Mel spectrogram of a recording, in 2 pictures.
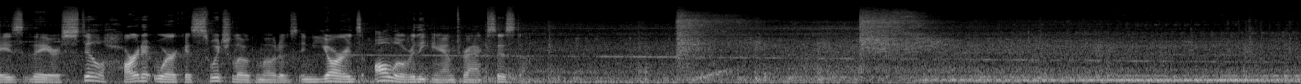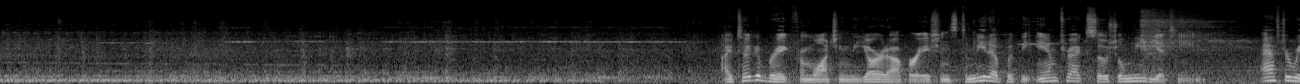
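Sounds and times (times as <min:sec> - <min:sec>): locomotive engine drone: 0:00.0 - 0:26.0
train cars rolling on rails: 0:00.0 - 0:26.0
high wheel squeal: 0:03.0 - 0:20.6, 0:22.8 - 0:26.0.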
